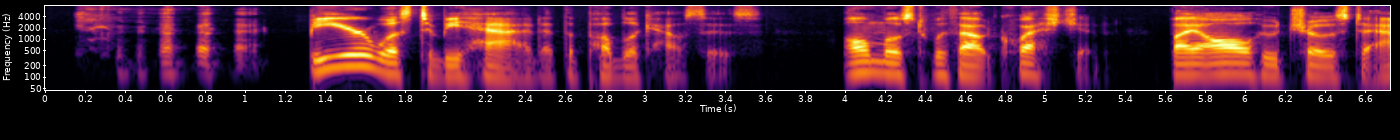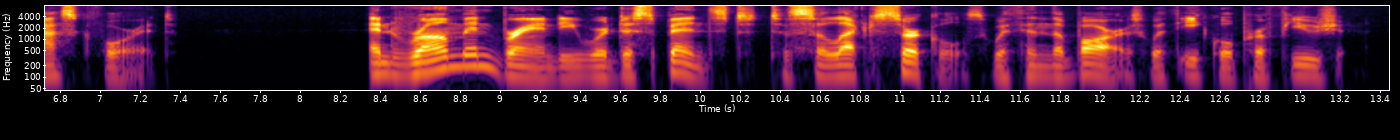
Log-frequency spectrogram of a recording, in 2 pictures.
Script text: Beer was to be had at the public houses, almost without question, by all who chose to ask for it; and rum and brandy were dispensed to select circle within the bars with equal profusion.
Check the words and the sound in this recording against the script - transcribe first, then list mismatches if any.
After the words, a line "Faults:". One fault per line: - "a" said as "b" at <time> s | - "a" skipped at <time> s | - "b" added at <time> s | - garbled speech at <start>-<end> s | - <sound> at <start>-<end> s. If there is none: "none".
Beer was to be had at the public houses, almost without question, by all who chose to ask for it; and rum and brandy were dispensed to select circles within the bars with equal profusion.
Faults:
- laugh at 0.1-1.1 s
- "circle" said as "circles" at 10.9 s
